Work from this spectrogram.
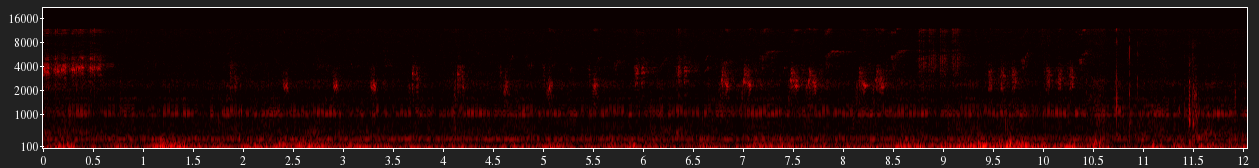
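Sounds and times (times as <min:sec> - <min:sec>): faint steady hum: 0:00.0 - 0:12.0
small birds chirping: 0:00.0 - 0:12.0.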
